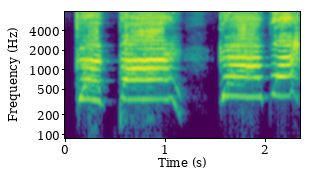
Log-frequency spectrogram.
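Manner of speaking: shrill, very loud, high-pitched screaming. Remembering friends parting in the street at night: re-enacting screamed goodbyes. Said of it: "we'd all scream goodbye".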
